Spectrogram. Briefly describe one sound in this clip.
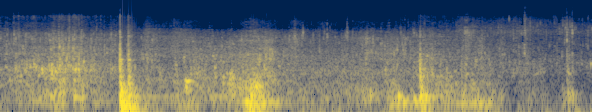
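River water rushes and splashes around a canoe.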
